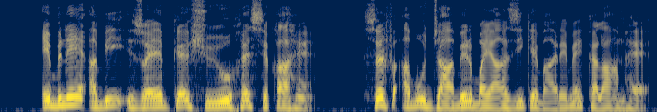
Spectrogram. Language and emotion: Urdu, neutral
